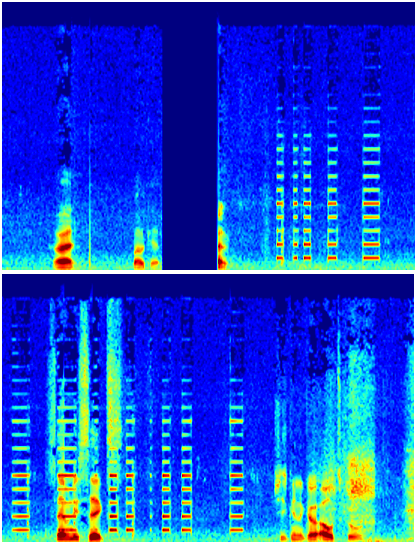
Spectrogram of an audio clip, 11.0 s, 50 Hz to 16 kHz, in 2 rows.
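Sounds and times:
metal detector beeps: 3.6 - 8.8.

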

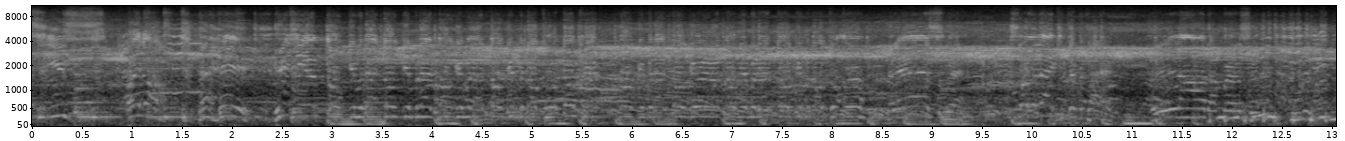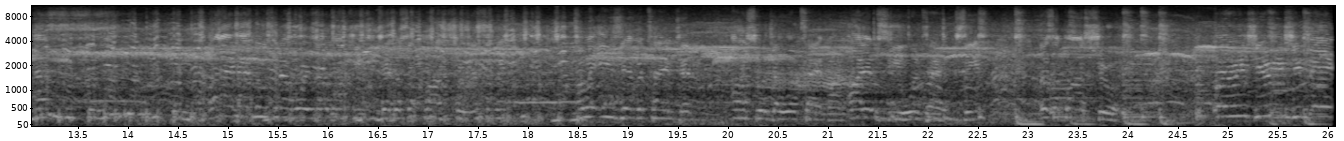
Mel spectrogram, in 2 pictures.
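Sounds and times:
loud reggae music: 0.0 - 26.0
deep pulsing bass line: 2.7 - 14.6, 22.9 - 24.4.

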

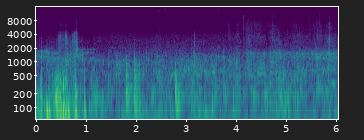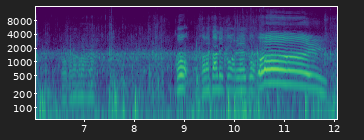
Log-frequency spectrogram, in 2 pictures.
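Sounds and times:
water sloshing around canoe: 0.2 - 12.0
short knocks on canoe: 0.5 - 6.8, 7.4 - 10.6.

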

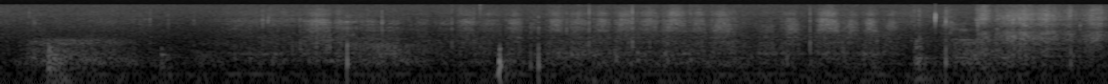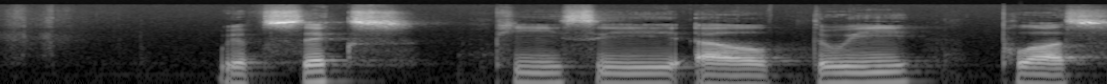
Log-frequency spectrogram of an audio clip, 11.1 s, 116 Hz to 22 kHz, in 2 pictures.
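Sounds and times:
marker writing on a whiteboard: 1.4 - 5.9.

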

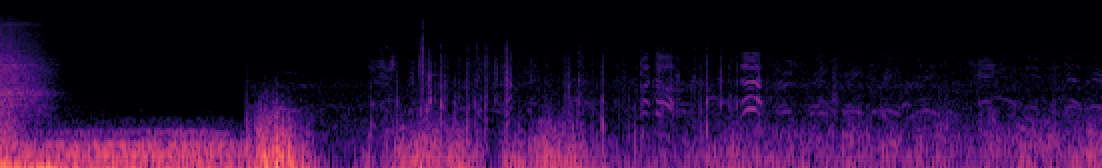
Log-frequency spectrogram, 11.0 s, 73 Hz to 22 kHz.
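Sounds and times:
low electronic rumble: 0.0 - 3.3
outdoor field noise: 0.0 - 11.0.

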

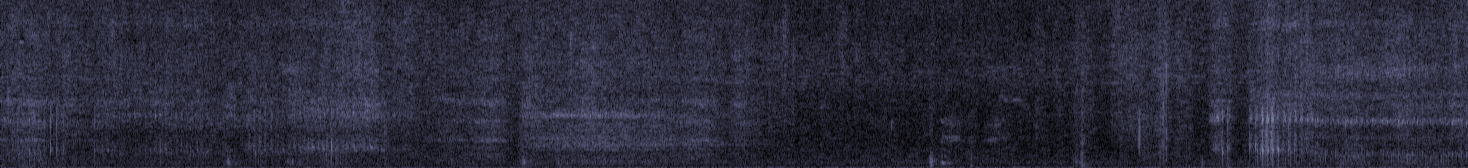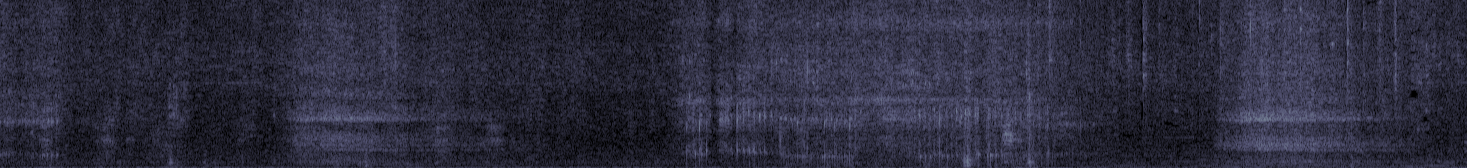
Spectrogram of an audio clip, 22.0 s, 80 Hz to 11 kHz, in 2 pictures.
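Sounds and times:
faint human breathing: 0.0 - 6.2, 7.0 - 15.4, 16.1 - 22.0
low steady hum: 0.0 - 22.0.

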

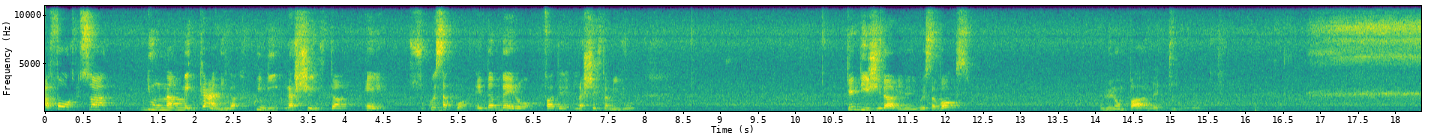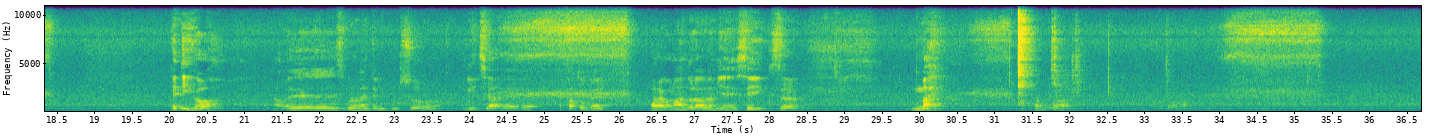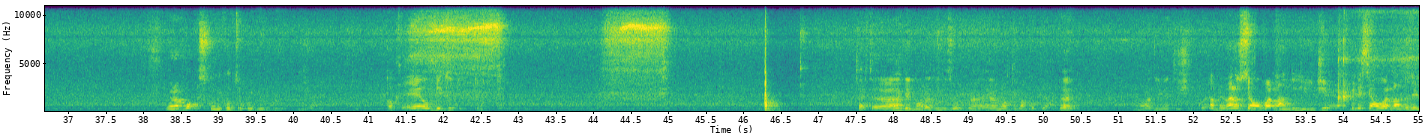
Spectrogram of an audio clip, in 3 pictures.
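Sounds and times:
vape drag hiss and whistle: 16.8 - 18.5, 24.4 - 26.2, 30.7 - 31.4, 34.0 - 35.4, 41.8 - 42.9, 44.1 - 45.1, 54.7 - 55.0
sharp knock: 46.3 - 46.6.

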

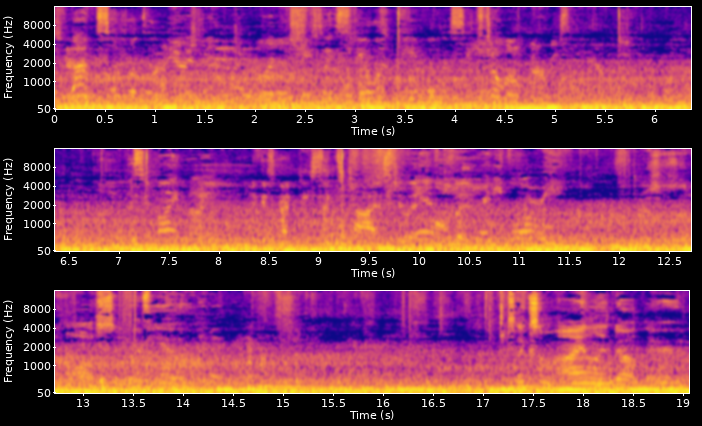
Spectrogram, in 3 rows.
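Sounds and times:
car road and engine rumble: 0.0 - 19.0
faint voices talking: 0.0 - 19.0.

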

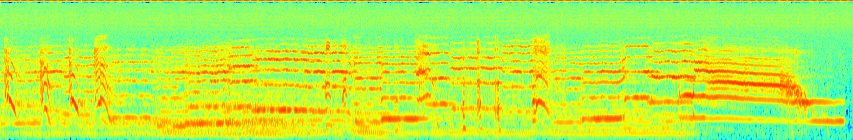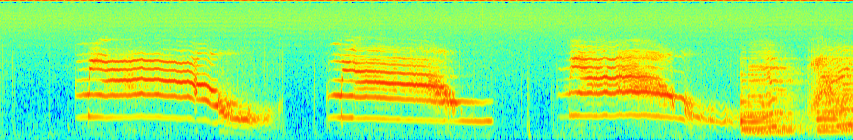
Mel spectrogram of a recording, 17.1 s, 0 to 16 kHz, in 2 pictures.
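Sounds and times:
cartoon animal meowing cries: 6.2 - 8.4, 9.3 - 13.5.

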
